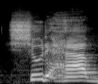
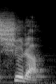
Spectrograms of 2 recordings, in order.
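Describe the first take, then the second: First: Both words are said fully and separately. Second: The words blend into one reduced form.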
